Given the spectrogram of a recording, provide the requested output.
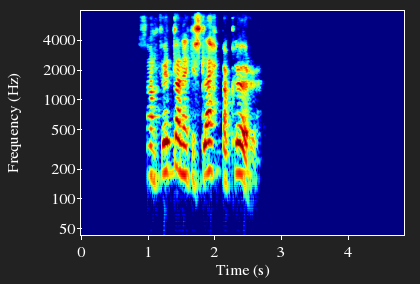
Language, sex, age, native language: Icelandic, male, 40-49, Icelandic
